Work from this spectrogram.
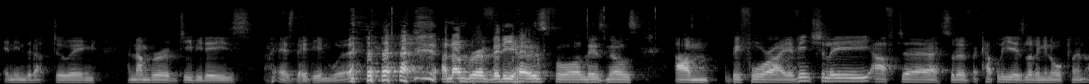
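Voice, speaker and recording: A man's voice: lowish voice, a little mellow. A man with a New Zealand accent, telling his story casually and chattily as an interview guest. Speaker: podcast guest, fitness company founder.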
